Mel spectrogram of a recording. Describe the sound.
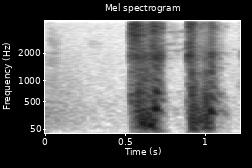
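Two dry coughs from someone clearing a parched throat, short harsh bursts in quick succession, alone with silence around them.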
